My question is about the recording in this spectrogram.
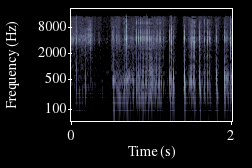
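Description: Scratching, rubbing and clicking handling noise as the camera is moved around by hand, with small clicks and knocks of plastic Lego parts on a table.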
